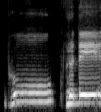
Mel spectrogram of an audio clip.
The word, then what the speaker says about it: भूभृते: नमः समस्त भूतानां आदिभूताय भूभृते, आदि भूताय भूभृते, भूभृते, दोनों ही भू दीर्घ है।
